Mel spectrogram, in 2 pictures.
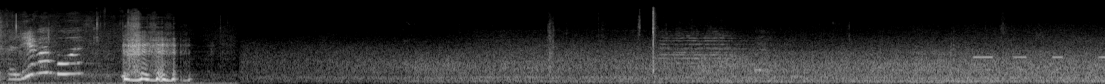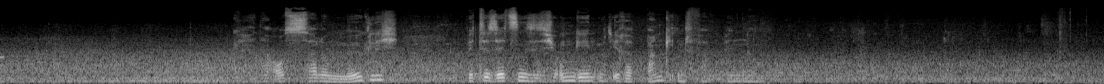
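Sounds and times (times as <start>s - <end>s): street traffic: 0.0s - 22.0s
cash machine short beeps: 9.7s - 11.2s.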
